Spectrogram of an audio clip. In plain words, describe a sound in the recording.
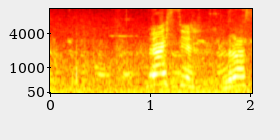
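A man calls out nearby.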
